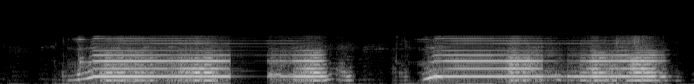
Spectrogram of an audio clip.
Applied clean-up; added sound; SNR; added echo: neural separator model SepFormer WHAMR!.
